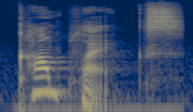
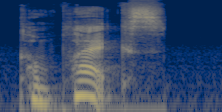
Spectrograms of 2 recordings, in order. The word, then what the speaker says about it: complex: 那这里呢这个词也是哈，英音的话是读成 complex，重音在第一个音节 complex，美音呢是读成 complex，按照视频里面这个女孩读的哈，应该重音在后面了 complex。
